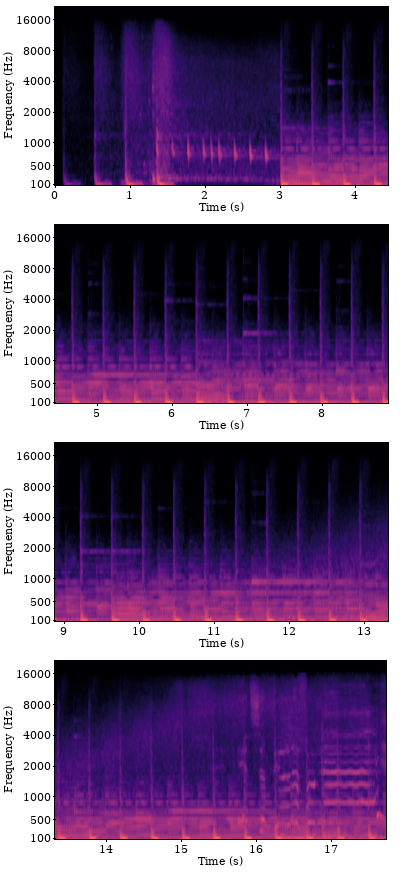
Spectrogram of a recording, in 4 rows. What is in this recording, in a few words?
2ks Redrum 145bpm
